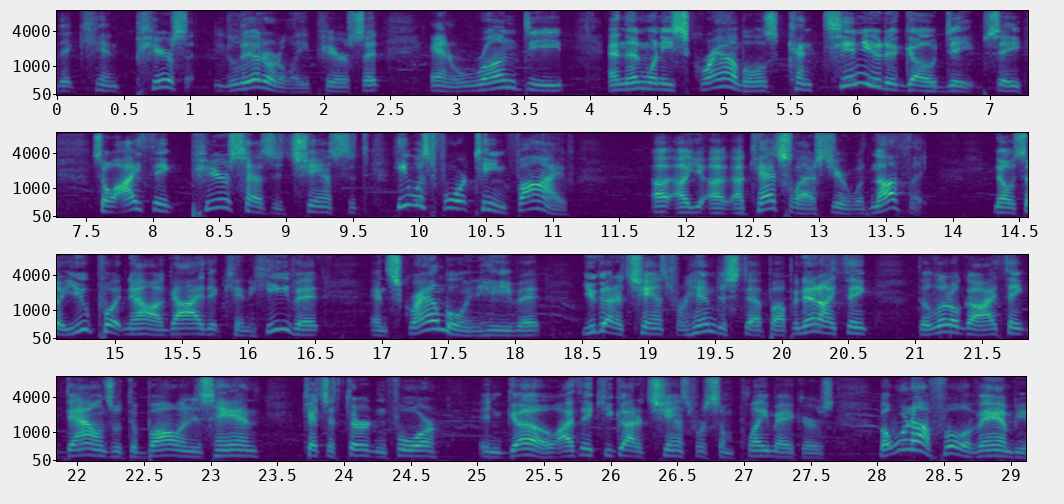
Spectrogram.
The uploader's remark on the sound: joins us live at Colts camp!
